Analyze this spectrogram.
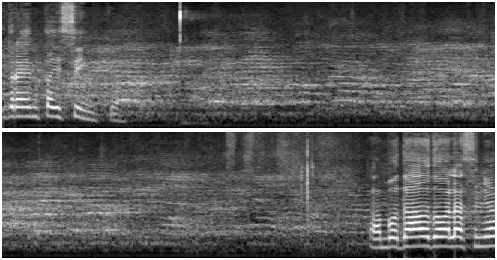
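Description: People murmur softly in a large hall.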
